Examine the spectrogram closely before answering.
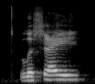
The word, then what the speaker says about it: Lachey: So Lachey rhymes with Renee, which is my mom's middle name and my daughter's middle name.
